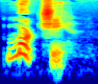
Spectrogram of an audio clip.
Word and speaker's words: Moortje: So, while Mauchi brought me to this topic, I would like to start by talking about Anne Frank's own cat, who went by the name Morchi. And it's spelled M-O-O-R-T-J-E.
